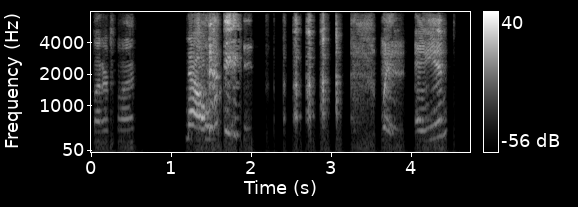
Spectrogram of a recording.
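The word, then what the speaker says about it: Ain: Wait, Ayan? How do you spell it?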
